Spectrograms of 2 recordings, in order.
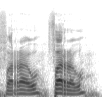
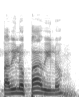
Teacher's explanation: que se suelen pronunciar esdrújulas, aun cuando eran llanas en latín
